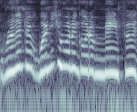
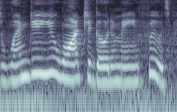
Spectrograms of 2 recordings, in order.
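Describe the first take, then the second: First: It is said fast and slurred together. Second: It is said slowly and clearly.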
